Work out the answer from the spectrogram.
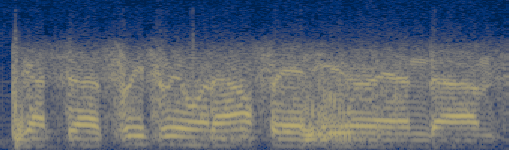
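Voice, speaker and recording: A crew member aboard a spacecraft, talking over a breaking-up radio link from orbit and giving brief, clipped replies in a terse air-to-ground exchange. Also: male voice, medium pitch, steady tone, fairly quick. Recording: noisy, muffled radio downlink.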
